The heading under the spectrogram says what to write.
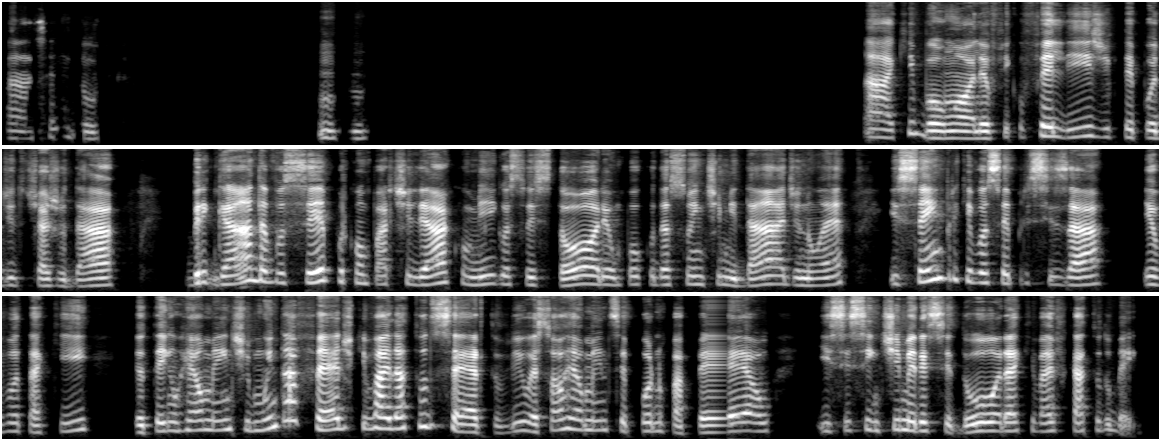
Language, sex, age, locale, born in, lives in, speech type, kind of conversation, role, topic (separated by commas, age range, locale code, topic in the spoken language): Portuguese, female, 50-54, pt-BR, Brazil, Portugal, conversation, advice, advisor, Como posso mudar meus hábitos de consumo sem me sentir culpado?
